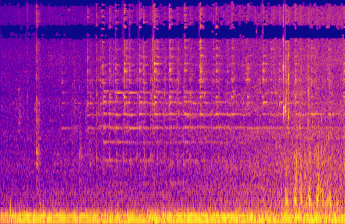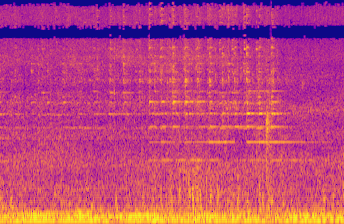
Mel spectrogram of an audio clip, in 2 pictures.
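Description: Railroad crossing warning bell ringing steadily from about two seconds in, over a strong low steady rumble.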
